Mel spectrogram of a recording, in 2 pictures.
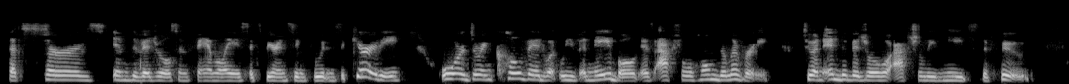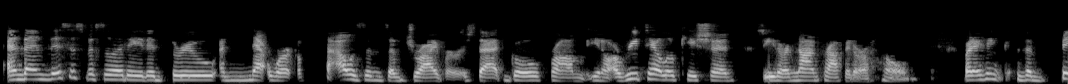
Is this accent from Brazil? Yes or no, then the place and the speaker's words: no; Philippines; moved away as an adult; now in Pittsburgh, United States; coming from and growing up in the Philippines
